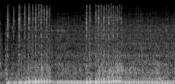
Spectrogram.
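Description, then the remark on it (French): A four-wheeled car engine revs loudly, a deep rumbling drone that holds steady and swells slightly over a couple of seconds, with no voices. “On avait envie de mettre le bruit de, ta, voiture, mais c'est une 4 roues, donc euh, on va voir si on peut faire ça.”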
